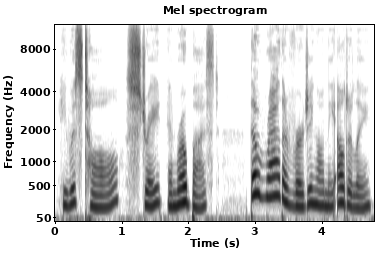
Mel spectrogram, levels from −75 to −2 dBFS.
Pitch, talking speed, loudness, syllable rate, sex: 215 Hz, 150 wpm, -18 LUFS, 4.2 syllables/s, female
